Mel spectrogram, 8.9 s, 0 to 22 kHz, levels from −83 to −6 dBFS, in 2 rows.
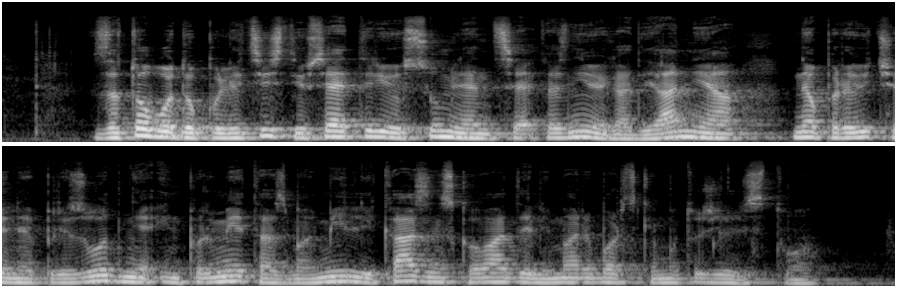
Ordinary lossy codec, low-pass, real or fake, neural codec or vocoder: none; 14.4 kHz; real; none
